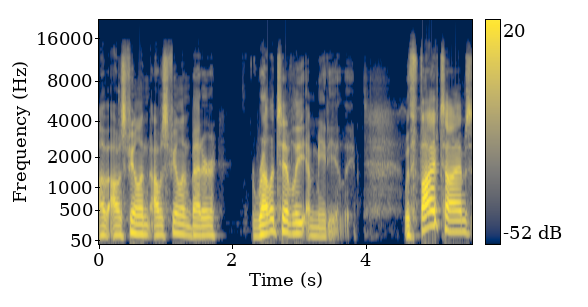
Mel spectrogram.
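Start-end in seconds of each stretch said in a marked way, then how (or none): 4.6-5.6 loud voice breaking and cracking mid-phrase. Reading a sports drink ad aloud, the speaker's voice breaks: voice cracking. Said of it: "my voice just cracked there".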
